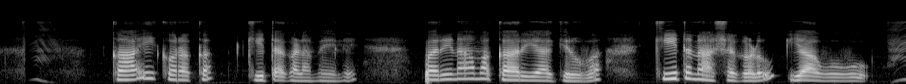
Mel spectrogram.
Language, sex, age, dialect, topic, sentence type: Kannada, female, 31-35, Mysore Kannada, agriculture, question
